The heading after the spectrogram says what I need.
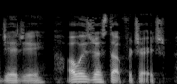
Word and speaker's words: Gigi: My godmother Gigi, pronounced JJ, always dressed up for church.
